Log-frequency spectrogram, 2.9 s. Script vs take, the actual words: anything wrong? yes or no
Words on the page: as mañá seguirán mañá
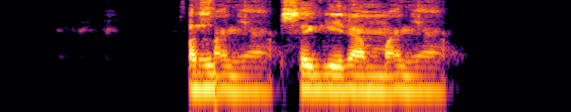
no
